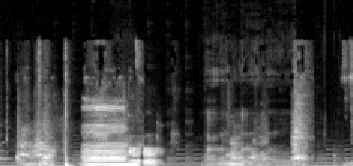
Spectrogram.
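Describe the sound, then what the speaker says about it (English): A dog growls and makes odd whining, yipping noises, with a sustained tonal whine in the middle and short bursts around it, close by and mixed with people talking. "dog is making funny noises."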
